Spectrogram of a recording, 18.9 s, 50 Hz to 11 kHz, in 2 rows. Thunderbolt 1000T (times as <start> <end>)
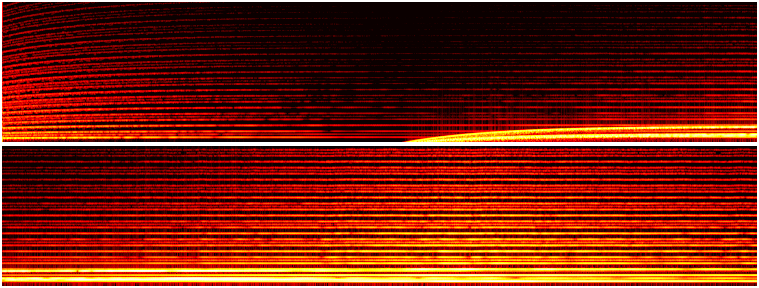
5.0 8.6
